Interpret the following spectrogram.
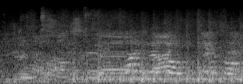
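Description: People talking, with no clear words.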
